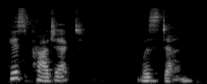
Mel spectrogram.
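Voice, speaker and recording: A woman reading a children's picture book aloud in an expressive storytelling style. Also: lowish voice, slow pace, creaky, no room sound, clean studio sound.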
